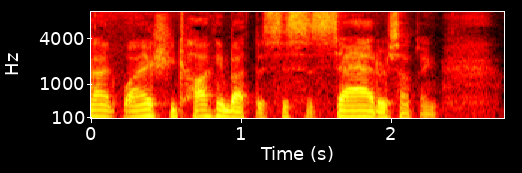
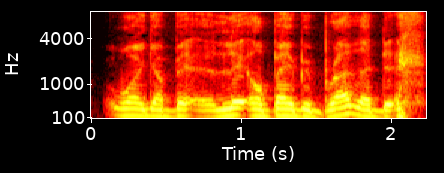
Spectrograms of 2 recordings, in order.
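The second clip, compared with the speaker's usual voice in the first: terrible, clumsy put-on English accent; 3 dB louder than usual. Retelling an exchange, the speaker quotes Paige's reply to Charlotte, bad English-accent Paige impression. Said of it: "That's my English accent".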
